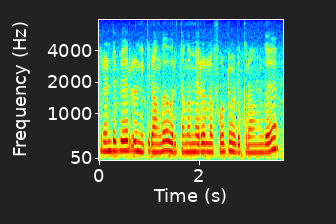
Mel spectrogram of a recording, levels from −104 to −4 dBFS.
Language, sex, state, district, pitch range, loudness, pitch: Tamil, female, Tamil Nadu, Kanyakumari, 180-205 Hz, -14 LUFS, 185 Hz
